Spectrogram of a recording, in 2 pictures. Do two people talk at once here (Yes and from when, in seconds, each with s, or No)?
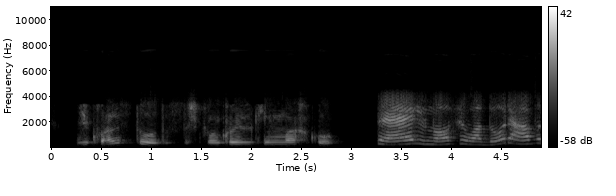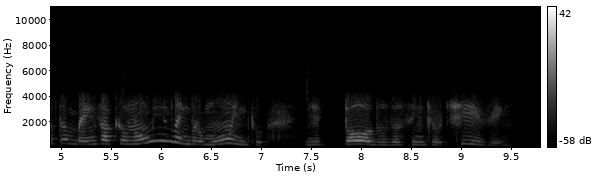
No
